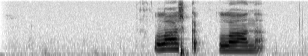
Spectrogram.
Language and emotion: Russian, sad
